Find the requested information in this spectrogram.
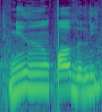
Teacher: Nah, seperti qab, ada qab tapi kecil, pantulnya enggak terlalu besar. Maka istilahnya disebut dengan qalqalah sughra.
